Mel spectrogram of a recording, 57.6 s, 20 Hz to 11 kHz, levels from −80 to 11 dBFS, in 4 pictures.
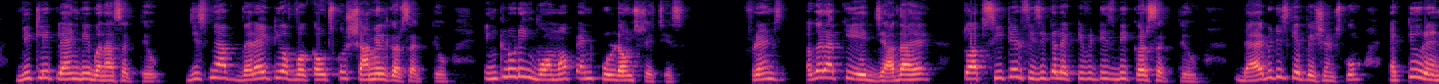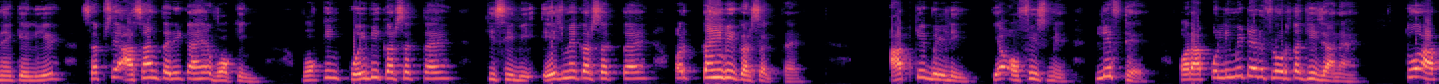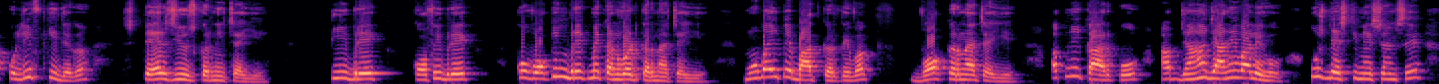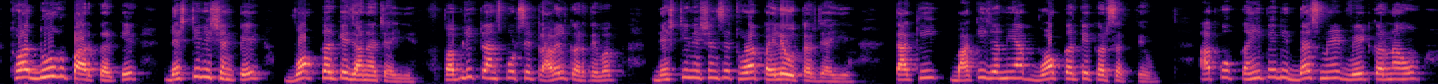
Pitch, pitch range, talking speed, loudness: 225 Hz, 185-260 Hz, 160 wpm, -13 LUFS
